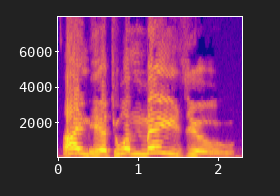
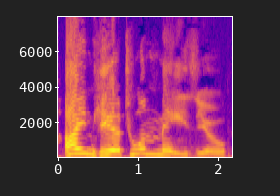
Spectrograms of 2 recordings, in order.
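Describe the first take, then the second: First: High, slow, far-from-natural cartoon showman; big high-pitched showy announcement; character audition voice. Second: Really energetic high cartoon voice; high, drawn-out showman with extra energy; energetic character voice, stretched out high; Buzu. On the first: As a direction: draw it out high like a cartoon entertainer. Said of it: "I just did a really energetic Buzu". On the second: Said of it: "just bring back the energy a bit".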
